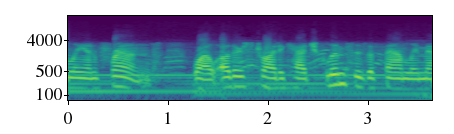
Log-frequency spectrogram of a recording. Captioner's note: archival news audio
